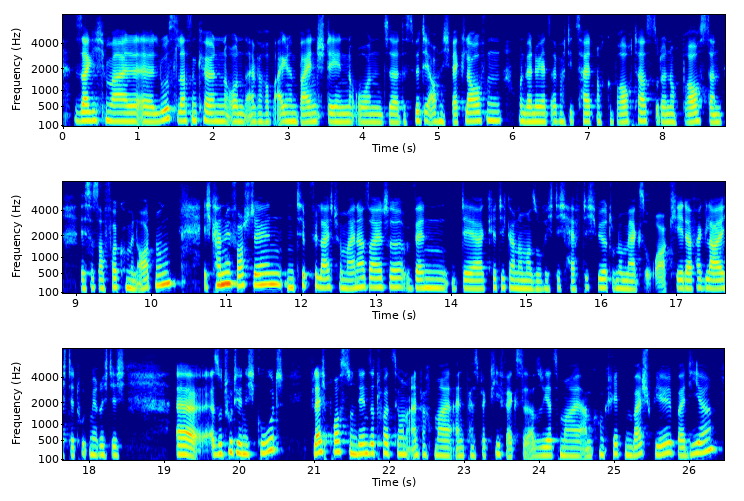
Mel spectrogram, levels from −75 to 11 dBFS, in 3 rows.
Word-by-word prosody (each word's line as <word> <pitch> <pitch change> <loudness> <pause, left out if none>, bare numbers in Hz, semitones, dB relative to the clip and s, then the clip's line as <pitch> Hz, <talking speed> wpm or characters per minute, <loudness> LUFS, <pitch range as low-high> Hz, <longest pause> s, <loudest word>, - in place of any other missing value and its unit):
sage 185 0 +6
ich 190 +1 -4
mal, 175 -2 +3
äh, 165 -1 +2
loslassen 185 0 +1
können 175 -2 +1
und 165 +1 -2
einfach 160 0 -4
auf 160 - -7
eigenen 170 +1 -1
Beinen 160 +2 +2
stehen 165 -1 -1
und, 155 -1 -4
äh, 155 -1 0
das 160 0 -13
wird 185 0 +1
dir 175 -2 0
auch 165 - -3
nicht 170 -3 -5
weglaufen. 180 +4 0 0.2
Und 175 -1 -2
wenn 165 0 +2
du 165 - +3
jetzt 165 0 -1
einfach 165 -1 -5
die 170 - -10
Zeit 165 0 -2
noch 165 -2 -8
gebraucht 160 +2 -4
hast 175 -1 -1
oder 165 -1 -3
noch 160 -1 -3
brauchst, 160 +2 0
dann 155 0 -1 0.3
ist 170 +1 -4
das 185 -1 -6
auch 175 - -2
vollkommen 190 0 -1
in - - -4
Ordnung. 235 +9 +2 0.4
Ich - - -2
kann 235 +1 +9
mir 265 +1 +12
vorstellen 245 +1 +3
'n 185 -1 -2
Tipp 230 -1 -2
vielleicht 190 -4 0
von 180 - -5
meiner 175 +4 0
Seite, 195 0 0
wenn 180 0 -1 0.2
der 165 -1 +1
Kritiker 180 +1 -4
nochmal 165 -1 -1
so 155 - -5
richtig 165 +3 -8
heftig 185 +4 -8
wird 180 -1 -1
und 170 - -6
du 170 - -2
merkst, 155 -1 -1
Oh, 470 - -15
okay, 175 -1 -3
der 170 -1 +3
Vergleich, 170 -1 +2
der 170 0 -6
tut 200 - -9
mir 180 -1 -4
richtig 180 -1 -4 0.7
äh, 185 -4 +7 0.2
also 180 +4 +2
tut 225 +4 0
dir 215 -2 +5
nicht 195 +1 -1
gut. 275 +6 +1 0.3
Vielleicht 220 +2 +5
brauchst 235 +1 +2
du - - +2
in 195 - +2
den 205 +1 +4
Situationen 210 -2 -1
einfach 180 +1 -4
mal 170 -2 +1
einen 165 - -4
Perspektivwechsel. 170 +4 -6
Also, 165 - -5
jetzt 170 0 0
mal 160 -2 -2
an 155 0 -5
konkreten 190 +1 -5
Beispiel 195 +2 0
bei 165 -6 -1
dir. 220 - +1
175 Hz, 210 wpm, -22 LUFS, 165-195 Hz, 0.7 s, mir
